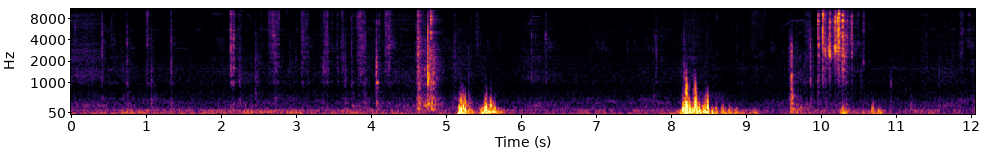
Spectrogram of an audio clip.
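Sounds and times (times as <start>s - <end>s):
tools and parts clicking: 9.7s - 10.7s.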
